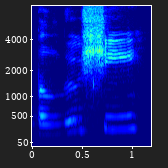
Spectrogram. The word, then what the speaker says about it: Belushi: this time Acro met comedian and writer John balushi I say that right yes okay who had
